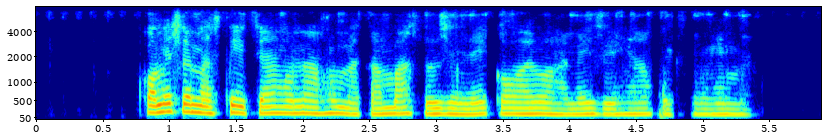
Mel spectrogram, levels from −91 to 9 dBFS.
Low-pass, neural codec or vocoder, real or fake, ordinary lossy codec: 7.2 kHz; codec, 44.1 kHz, 3.4 kbps, Pupu-Codec; fake; Opus, 16 kbps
